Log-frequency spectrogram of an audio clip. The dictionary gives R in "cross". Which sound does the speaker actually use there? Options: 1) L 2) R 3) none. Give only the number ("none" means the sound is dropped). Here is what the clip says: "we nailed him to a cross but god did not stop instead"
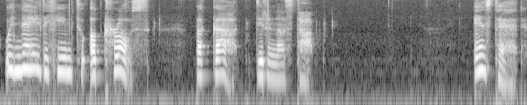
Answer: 1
